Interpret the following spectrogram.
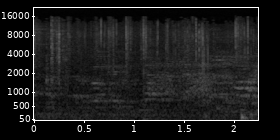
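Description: Faint scattered clicks and light handling noise, with faint murmuring voices underneath.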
